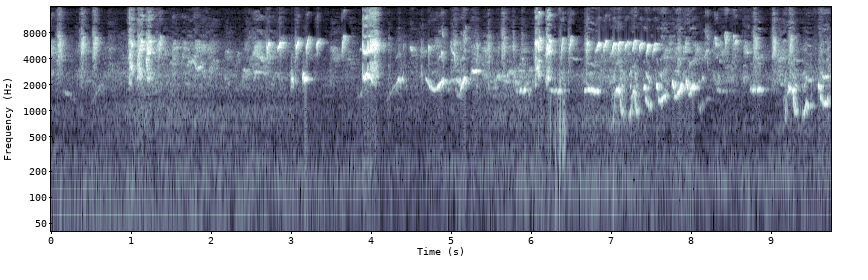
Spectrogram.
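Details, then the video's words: Konin lovebird song from Jambi, Indonesia: busy high-pitched twittering with thin squeaks, sharp clicks and wavering slurred notes running almost without pause, the strongest phrases arriving in the second half. "KICAU MANIA NUSANTARA 1, KONIN HATORI"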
